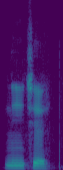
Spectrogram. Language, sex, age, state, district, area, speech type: Urdu, male, 18-30, Delhi, East Delhi, urban, read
